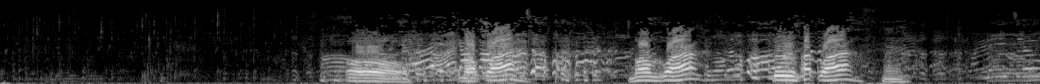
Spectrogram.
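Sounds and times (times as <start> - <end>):
mineral spring water trickling and splashing near Beopryun Temple: 0.0 - 9.6
laughter: 2.9 - 10.4
speech: 3.2 - 9.2.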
